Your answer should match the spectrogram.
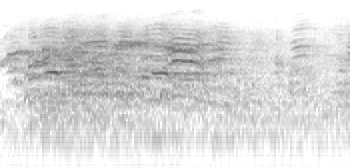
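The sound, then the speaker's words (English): A crowd of children shouting all at once, calling out what they hope to get for Christmas, a loud jumble of overlapping high voices calling out together for a few seconds before tapering off. “And then for all the kids, but even, you know, kids of all ages, when I count to three, I want you to call out what you're hoping to get for Christmas, just to stir some anxiety for parents, okay?”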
